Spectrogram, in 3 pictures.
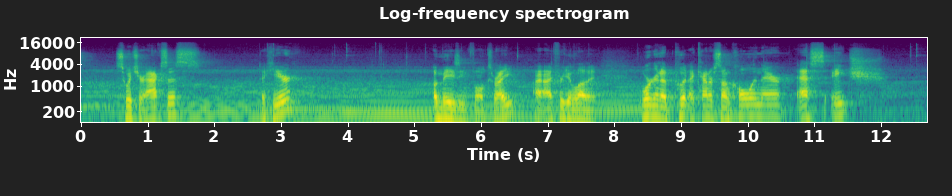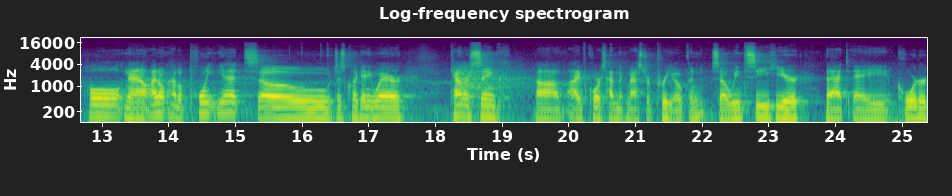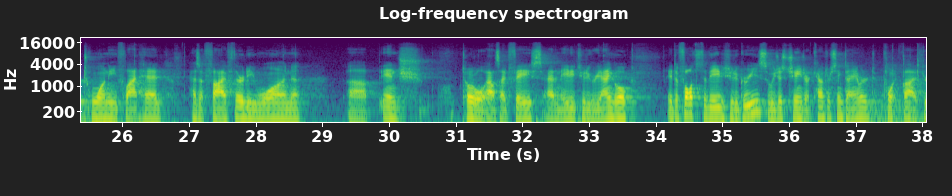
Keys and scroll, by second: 10.4 s, 11.3 h, 37.0 Delete, 37.4-38.0 typing.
